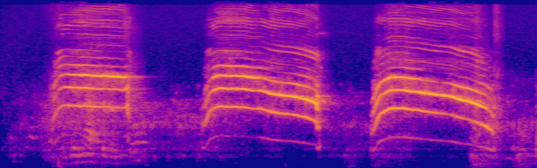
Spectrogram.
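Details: Domestic cat calling in reaction to another cat's voice: three drawn-out, harmonic meows about a second long each, spaced evenly and sliding slightly downward in pitch, with faint indoor talking between them.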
